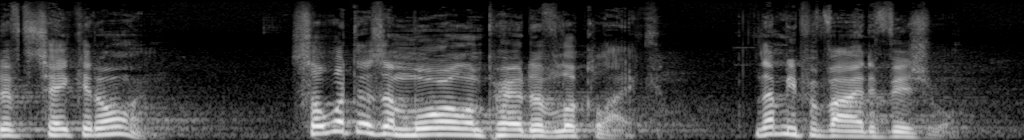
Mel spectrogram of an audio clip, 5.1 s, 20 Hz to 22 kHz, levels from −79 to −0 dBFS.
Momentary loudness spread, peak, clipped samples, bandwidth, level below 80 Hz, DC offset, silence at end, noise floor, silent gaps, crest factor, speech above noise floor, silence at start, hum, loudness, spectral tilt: 13 LU; 0 dBFS; under 0.1%; 19.5 kHz; -58 dBFS; under 0.1%; 0.35 s; -47 dBFS; none; 14 dB; 34 dB; 0 s; none; -14 LUFS; -6.5 dB/octave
